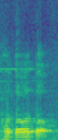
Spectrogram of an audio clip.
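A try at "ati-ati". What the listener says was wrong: Hati-hati. Enggak semuanya itu diucapin o gitu. Ada bagiannya.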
